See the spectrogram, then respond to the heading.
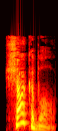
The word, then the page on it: shockable: British English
